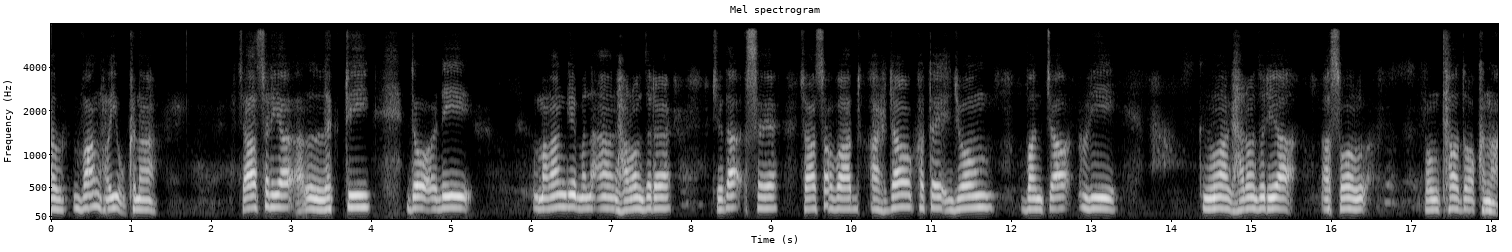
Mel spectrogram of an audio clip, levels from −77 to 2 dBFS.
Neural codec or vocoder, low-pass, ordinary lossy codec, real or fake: codec, 24 kHz, 0.5 kbps, DualCodec; 7.2 kHz; none; fake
